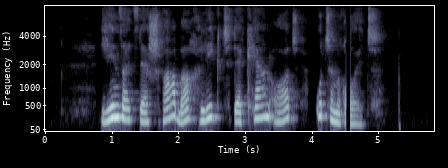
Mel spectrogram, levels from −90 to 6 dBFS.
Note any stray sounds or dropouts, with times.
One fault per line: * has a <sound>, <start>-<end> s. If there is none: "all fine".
* has a dropout, 4.5-4.6 s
